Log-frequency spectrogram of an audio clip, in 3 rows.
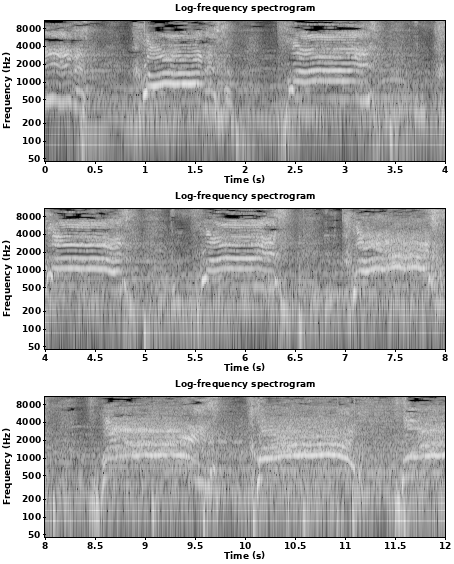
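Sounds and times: gospel band playing: 0:00.0 - 0:12.0.

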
